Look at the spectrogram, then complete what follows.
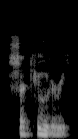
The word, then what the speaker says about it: charcuterie: But she helped me, and now I think shark coochie, and now I can say charcuterie.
